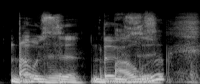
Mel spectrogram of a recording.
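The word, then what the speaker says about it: 包子: pains chinois cuits à la vapeur, que l'on prononce donc Baozi, sont des produits qui sont à la mode.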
